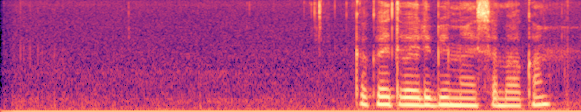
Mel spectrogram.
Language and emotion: Russian, neutral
